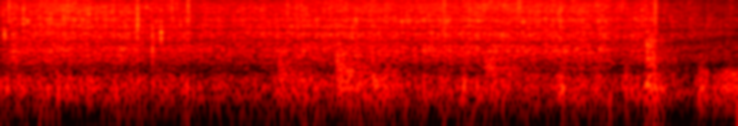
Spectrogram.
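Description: Peppers hit a hot cast iron skillet where salmon is already cooking, giving a loud, steady, close sizzle and crackle that fills the whole stretch and eases slightly near the end.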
